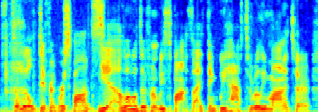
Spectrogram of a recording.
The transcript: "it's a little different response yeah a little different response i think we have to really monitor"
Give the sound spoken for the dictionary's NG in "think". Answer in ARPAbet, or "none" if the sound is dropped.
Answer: NG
